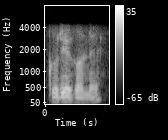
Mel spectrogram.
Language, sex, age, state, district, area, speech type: Odia, male, 18-30, Odisha, Malkangiri, urban, conversation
